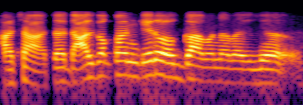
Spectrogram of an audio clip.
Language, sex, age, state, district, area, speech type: Sindhi, male, 30-45, Maharashtra, Thane, urban, conversation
